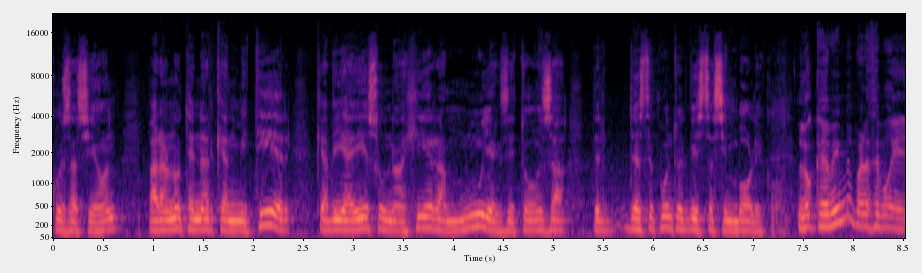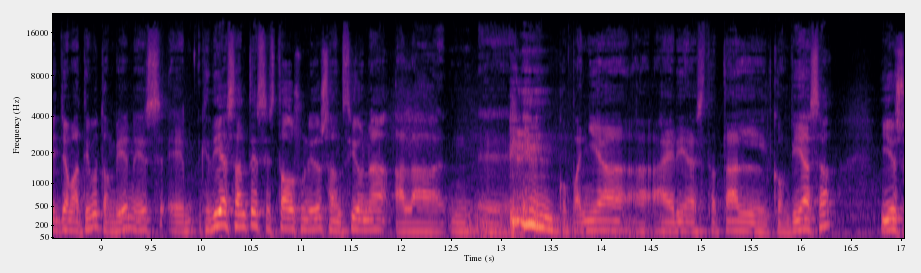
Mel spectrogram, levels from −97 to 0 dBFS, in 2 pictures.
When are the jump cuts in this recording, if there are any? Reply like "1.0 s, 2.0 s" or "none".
none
